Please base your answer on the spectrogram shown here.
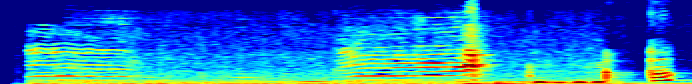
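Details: A cat gives a long falling meow, then a second rising-and-falling meow, followed by short clicks and knocks; faint music in the background.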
